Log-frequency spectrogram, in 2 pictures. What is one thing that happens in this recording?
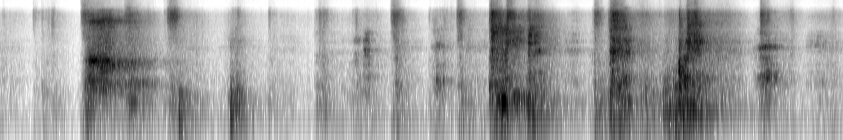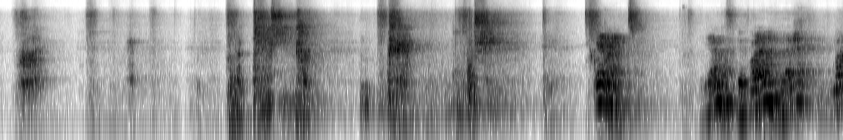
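A middle-aged man speaks with animation close by in an echoing room.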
